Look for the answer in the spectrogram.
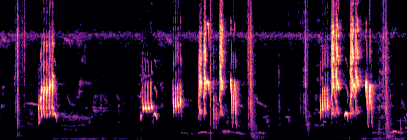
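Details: Javan myna in full song: bursts of harsh, high chirping notes alternating with lower slurred whistles and clicks, phrases separated by short pauses, against a steady low droning hum.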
